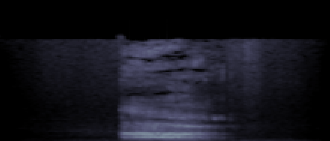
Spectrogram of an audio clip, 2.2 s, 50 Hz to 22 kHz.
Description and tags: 29) Man agonyzing
foley for my final assignment, agony noises (my chest wanted to explode for no reason so I recorded this)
